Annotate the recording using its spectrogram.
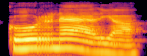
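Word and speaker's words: Cornelia: So it's Cornɛlia. And the IA is a semivowel, right? Sometimes you have words that are nouns that have the accent on the E, bramosia, and that's another non-phonetic thing. You have to memorize the word, whether it's ia or lia in this case, right?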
